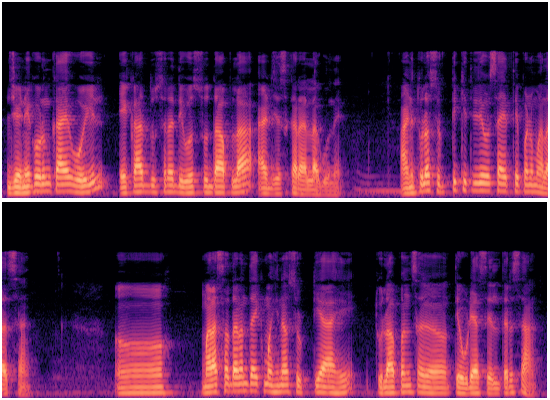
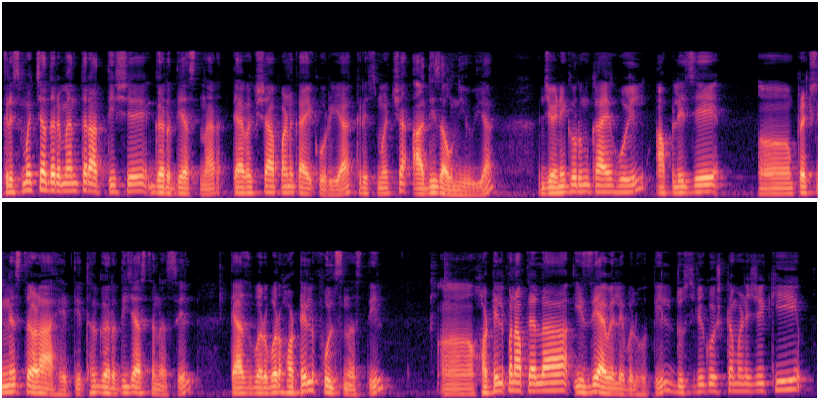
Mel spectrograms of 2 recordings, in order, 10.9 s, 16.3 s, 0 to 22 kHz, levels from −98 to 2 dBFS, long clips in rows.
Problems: background sounds at intervals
